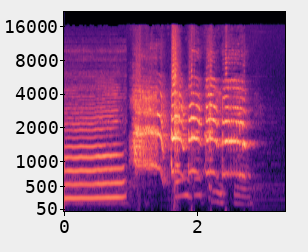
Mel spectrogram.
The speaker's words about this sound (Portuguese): Peido tímido.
